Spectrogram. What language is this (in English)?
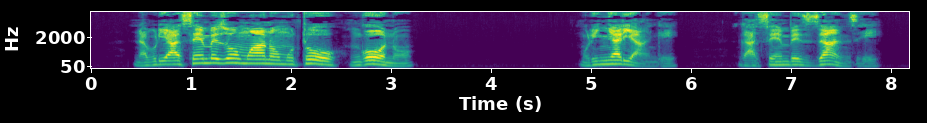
Ganda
